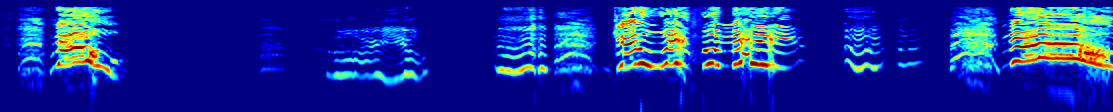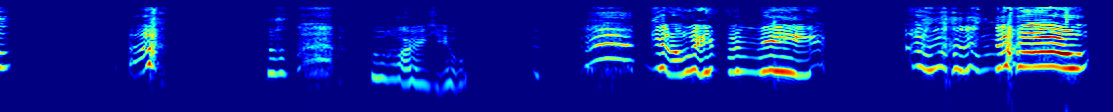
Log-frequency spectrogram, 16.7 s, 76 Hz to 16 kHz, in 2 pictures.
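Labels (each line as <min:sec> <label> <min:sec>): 0:00.0 A woman screams emotionally, sounding scared. 0:16.6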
